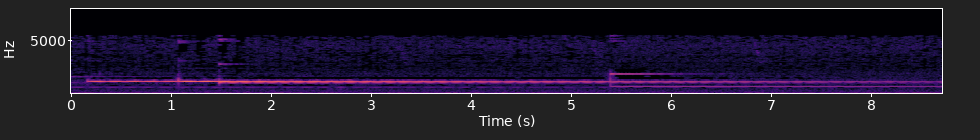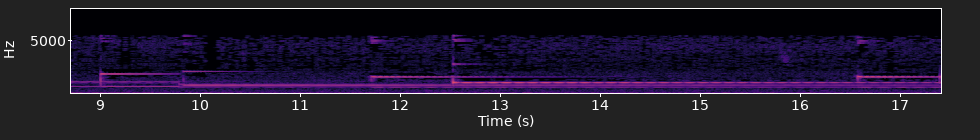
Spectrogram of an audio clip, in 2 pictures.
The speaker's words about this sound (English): Now let's tune in to the Tibetan bells again. Let your awareness focus there with the sounds that you hear.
